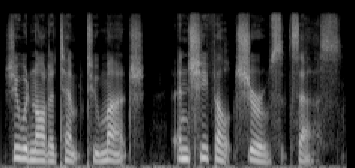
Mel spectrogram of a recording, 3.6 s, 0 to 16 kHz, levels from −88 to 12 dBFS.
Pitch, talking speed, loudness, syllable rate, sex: 185 Hz, 205 wpm, -19 LUFS, 4.6 syllables/s, female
